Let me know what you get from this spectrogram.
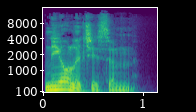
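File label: "neologism", British English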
